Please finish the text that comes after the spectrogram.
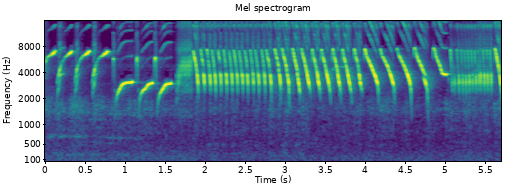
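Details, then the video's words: Canary in long, energetic song: several high, downward-swept whistled notes repeated, then a fast, dense trill of rapid descending sweeps and a final buzzy rattle. "KENARI Gacor PANJANG Cuit Cuit EMOSI"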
